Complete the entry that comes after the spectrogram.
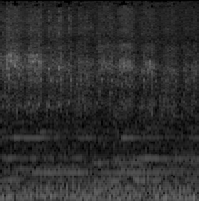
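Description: Faint birds chirp intermittently against a steady outdoor hum during a picnic, a few scattered high tweets spread across the moment with no one talking.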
